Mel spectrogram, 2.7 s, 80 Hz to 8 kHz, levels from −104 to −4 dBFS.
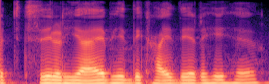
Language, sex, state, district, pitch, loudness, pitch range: Hindi, male, Jharkhand, Deoghar, 115 Hz, -15 LUFS, 110-120 Hz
